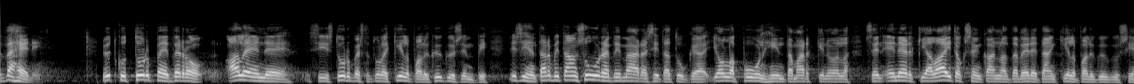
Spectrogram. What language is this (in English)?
Finnish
